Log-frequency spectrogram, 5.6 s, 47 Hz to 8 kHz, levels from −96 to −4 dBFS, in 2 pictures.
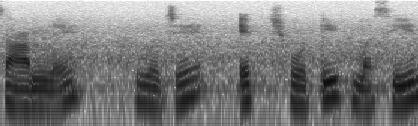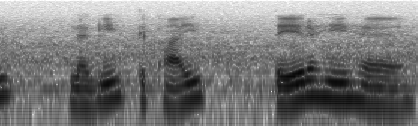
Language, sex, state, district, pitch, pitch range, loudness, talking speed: Hindi, male, Madhya Pradesh, Katni, 120 Hz, 110-140 Hz, -18 LUFS, 110 wpm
